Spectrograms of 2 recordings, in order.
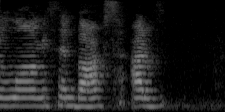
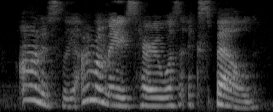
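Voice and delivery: plain reading voice

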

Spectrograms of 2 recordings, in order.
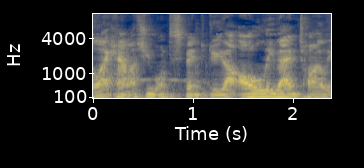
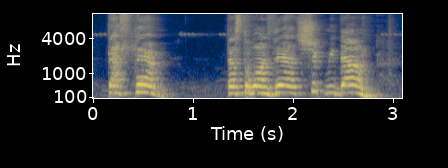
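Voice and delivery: very high shrieking scream; 4 dB louder than usual. Game master voicing the blue tiefling girl spotting the party, screaming out an accusation. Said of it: "notices you and screams out".

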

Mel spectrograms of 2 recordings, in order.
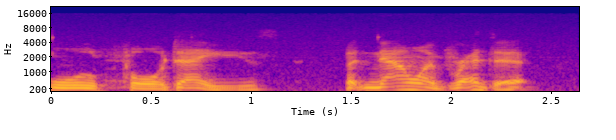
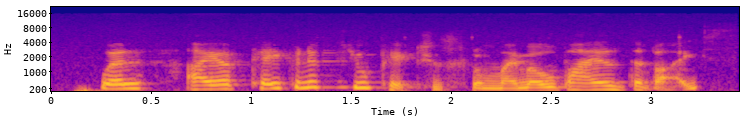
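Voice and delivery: higher-pitched mock Welsh accent; 6 semitones higher than usual. Asked to do an accent of his choice for the others to guess: welsh accent. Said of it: "That's Welsh".

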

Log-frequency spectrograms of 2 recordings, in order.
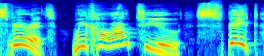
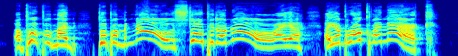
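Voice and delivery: hammy, fake Italian accent with a higher pitch; 8 semitones higher than usual. Playing an Italian ghost speaking through a psychic: put-on Italian accent. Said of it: "because I'm Italian".

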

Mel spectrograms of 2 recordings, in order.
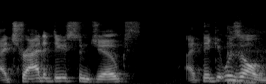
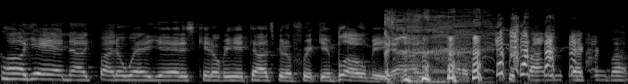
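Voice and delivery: super aggressive, pitched-up tirade; 8 semitones higher, 4 dB louder than usual. Retelling a stand-up bit, playing his brother coming out: imitating Tony Soprano, super aggressive. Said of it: "like a Tony Soprano character, just super aggressive".

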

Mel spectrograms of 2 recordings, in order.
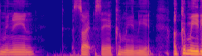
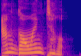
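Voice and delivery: small, pitched-up, tiny little voice; 7 semitones higher than usual. Reenacting the situation on audio, the speaker does Chris Rock's little voice. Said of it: "That was Chris Rock".

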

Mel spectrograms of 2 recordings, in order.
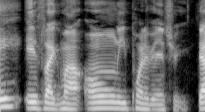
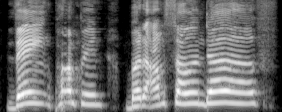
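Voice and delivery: very high, shrill, loud hollered scream; 10 semitones higher, 7 dB louder than usual. Retelling what a lady at a gas station screamed: imitating a lady screaming. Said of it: "this lady screams".

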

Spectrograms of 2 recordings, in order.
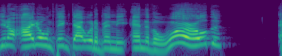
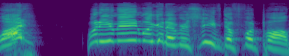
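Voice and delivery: held-back, mild yelling; 4 semitones higher than usual. Recalling hearing the official's announcement as the game started, retelling his yell at the TV. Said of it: "yelling at the TV".

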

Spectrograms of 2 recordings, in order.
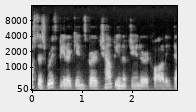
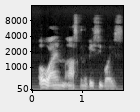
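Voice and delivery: plain

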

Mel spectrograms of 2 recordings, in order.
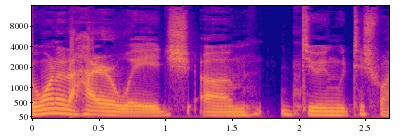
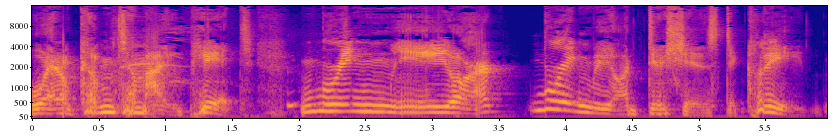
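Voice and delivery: put-on goblin voice, much higher pitch; 7 semitones higher than usual. Describing washing dishes at work, greeting people in a goblin voice. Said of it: "I only become a goblin".

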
